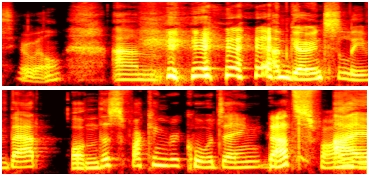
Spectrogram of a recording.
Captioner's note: ROVER laughs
